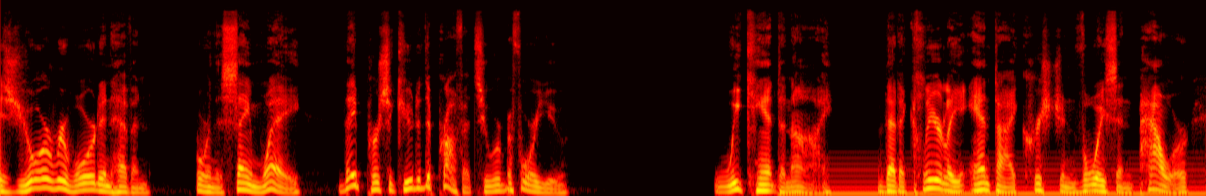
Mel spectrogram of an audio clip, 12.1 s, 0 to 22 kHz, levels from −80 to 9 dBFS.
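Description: At 7.78 s a mains hum comes in and runs to the end of the speech. It is a steady, pitched 60 Hz drone with a few low harmonics, fairly loud and not far below the talker, which points to a ground loop or a nearby transformer coupling the power line into the signal. Unlike rumble or handling noise, it holds one fixed pitch and level and doesn't change with the speech.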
